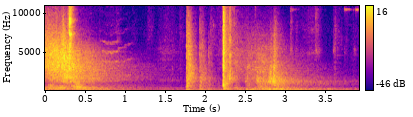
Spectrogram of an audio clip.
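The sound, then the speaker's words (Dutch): Gunshots from someone practising shooting: a few sharp, loud cracks with thudding low ends stand out over a constant low rumbling background, two of them close together midway. “Dus dat is iemand die leert schieten.”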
